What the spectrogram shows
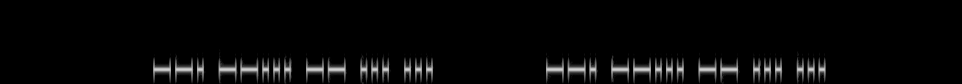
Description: Morse code, heard as a keyed tone, about 22 wpm, 700 Hz. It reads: G7MSS G7MSS
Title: DXCC-100 Call Signs - 5 Characters - Repeated 2x - 22wpm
